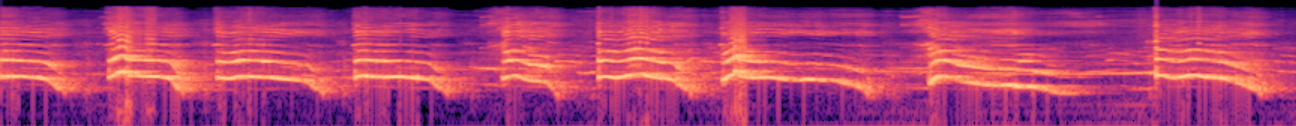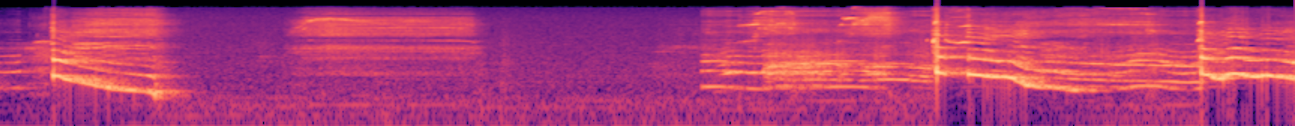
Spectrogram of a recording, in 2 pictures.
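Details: Howling and rooing from rescue greyhound Benny, joining his internet buddies: a rapid series of short, downward-sliding yodelling cries, then a pause with faint sound, before more wavering howls resume.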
